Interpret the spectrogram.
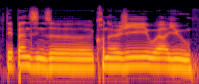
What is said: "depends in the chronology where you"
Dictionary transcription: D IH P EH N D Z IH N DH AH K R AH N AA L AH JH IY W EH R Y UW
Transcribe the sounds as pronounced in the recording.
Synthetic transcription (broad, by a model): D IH P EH N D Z IH N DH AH K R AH N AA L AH ZH IY W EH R Y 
